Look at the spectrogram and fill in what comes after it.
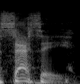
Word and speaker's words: Sasse: Donkey of the Day for Wednesday, May 20th, goes to Senator Ben Sasse. Or Sassy. I like Sassy. No accent on the E, though.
